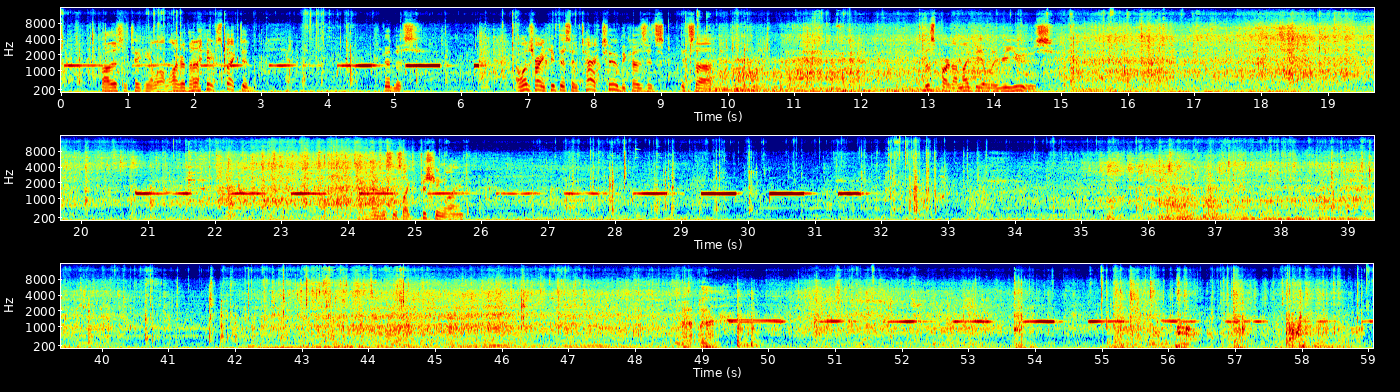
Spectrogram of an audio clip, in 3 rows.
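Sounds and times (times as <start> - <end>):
reversing alarm beeping: 0.0 - 0.6, 1.2 - 6.4, 20.8 - 31.9, 49.4 - 57.5
heavy vehicle engine running: 0.0 - 59.0.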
